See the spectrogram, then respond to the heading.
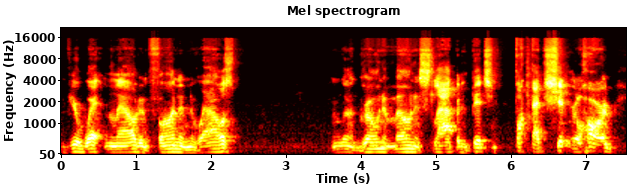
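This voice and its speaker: Male streamer, low-pitched, crisp forceful tone, swears constantly, loose rambling chat delivery. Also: fairly even intonation, measured pace. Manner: crude, profane and rambling. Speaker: livestream host reading chat. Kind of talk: casual livestream chat.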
